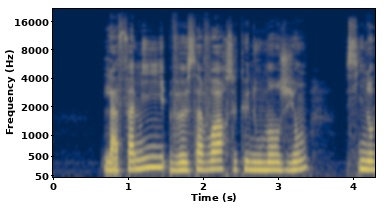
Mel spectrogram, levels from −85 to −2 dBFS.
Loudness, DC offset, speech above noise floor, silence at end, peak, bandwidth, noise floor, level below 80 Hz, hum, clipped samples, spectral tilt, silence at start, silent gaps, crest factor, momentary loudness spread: -18 LUFS; under 0.1%; 48 dB; 0 s; 0 dBFS; 17.5 kHz; -65 dBFS; -52 dBFS; none; under 0.1%; -5.5 dB/octave; 0.7 s; none; 18 dB; 6 LU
